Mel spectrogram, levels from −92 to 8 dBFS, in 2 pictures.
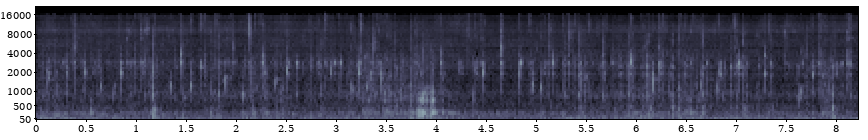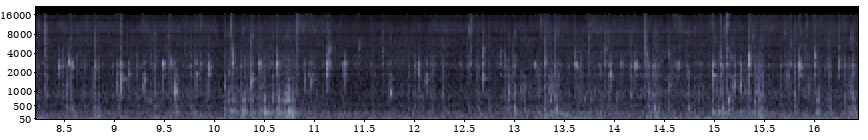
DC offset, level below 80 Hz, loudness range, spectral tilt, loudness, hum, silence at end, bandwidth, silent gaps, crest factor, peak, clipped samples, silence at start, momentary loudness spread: under 0.1%; -56 dBFS; 3 LU; -2.5 dB/octave; -39 LUFS; none; 0 s; 17 kHz; none; 30 dB; -10 dBFS; under 0.1%; 0 s; 9 LU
